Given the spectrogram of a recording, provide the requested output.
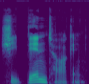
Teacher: And the present perfect progressive with remote inception, she been talking, stress on the been, which means she has been talking for a long time and she still is talking.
